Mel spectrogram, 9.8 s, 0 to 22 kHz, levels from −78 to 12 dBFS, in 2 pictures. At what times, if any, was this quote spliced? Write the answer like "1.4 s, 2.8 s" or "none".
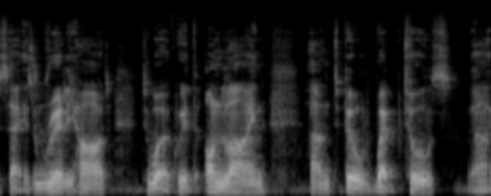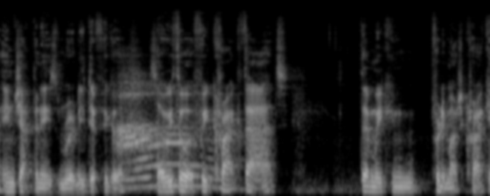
none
